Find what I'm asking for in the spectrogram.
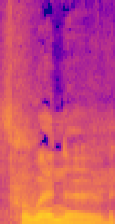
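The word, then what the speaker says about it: Schrauwen: Et alors, comment vous dites Schroven? – Schroven, comme vous dites Scarbeck, vous voyez, c'est la prononciation flamande, puisque Olivier Schroven est flamand.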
